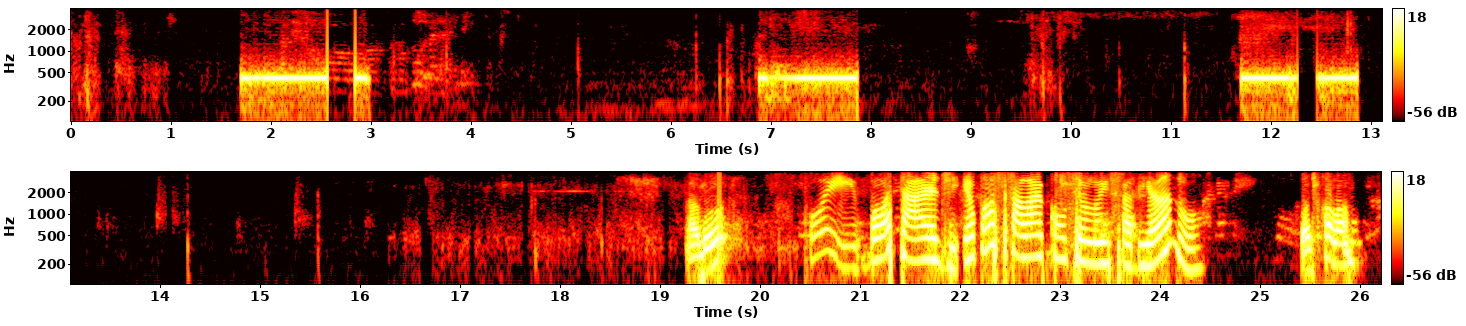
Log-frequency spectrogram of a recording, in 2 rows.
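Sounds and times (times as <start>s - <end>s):
ringback tone on an outgoing phone call: 1.7s - 3.0s, 6.9s - 7.9s, 11.7s - 12.9s
speech: 19.3s - 19.7s, 20.6s - 24.5s, 25.4s - 26.1s.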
